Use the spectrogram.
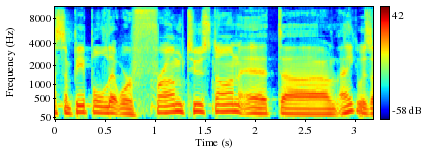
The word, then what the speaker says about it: Tucson: Tucson.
